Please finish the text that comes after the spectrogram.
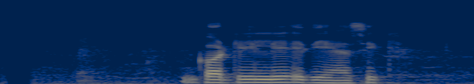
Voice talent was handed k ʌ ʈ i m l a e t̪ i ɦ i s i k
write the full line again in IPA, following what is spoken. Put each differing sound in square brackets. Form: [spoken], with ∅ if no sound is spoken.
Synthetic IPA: [ɡ] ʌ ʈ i [n] l [e] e t̪ i ɦ [a] s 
